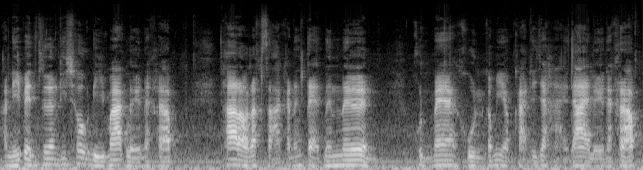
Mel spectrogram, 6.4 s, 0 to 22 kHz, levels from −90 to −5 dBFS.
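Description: Speech recording with no audible technical faults anywhere in the clip.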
